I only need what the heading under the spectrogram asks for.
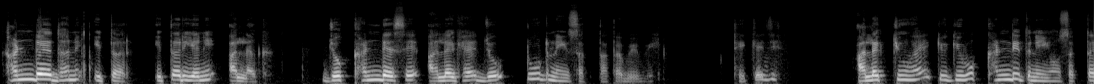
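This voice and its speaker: A man's voice: high-pitched, dark tone, no echo. A man teaching an exam-prep lecture, patiently repeating key terms and checking in with his listeners.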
